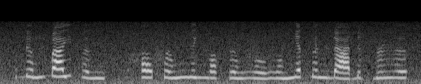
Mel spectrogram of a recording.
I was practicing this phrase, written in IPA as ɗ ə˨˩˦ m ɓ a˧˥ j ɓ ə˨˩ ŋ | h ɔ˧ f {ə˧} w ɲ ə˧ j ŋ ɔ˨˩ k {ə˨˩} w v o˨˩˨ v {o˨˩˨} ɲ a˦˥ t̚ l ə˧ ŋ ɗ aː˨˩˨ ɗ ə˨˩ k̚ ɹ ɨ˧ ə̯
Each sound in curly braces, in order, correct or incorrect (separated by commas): incorrect, incorrect, correct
